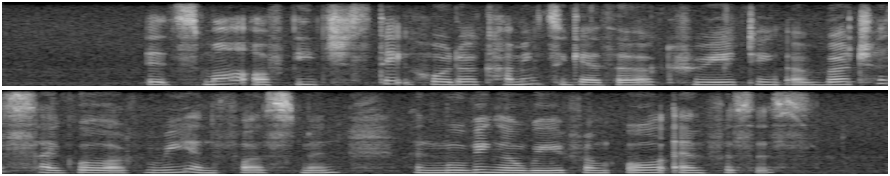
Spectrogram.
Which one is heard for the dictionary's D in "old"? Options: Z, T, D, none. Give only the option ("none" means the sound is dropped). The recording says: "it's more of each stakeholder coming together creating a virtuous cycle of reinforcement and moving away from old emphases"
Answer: none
